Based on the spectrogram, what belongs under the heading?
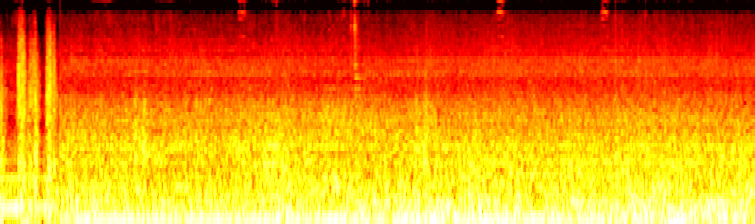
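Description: Loud, steady rumble of a moving passenger train carriage rolling along the track, heard from on board, with a few gusts of wind buffeting in the first second.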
